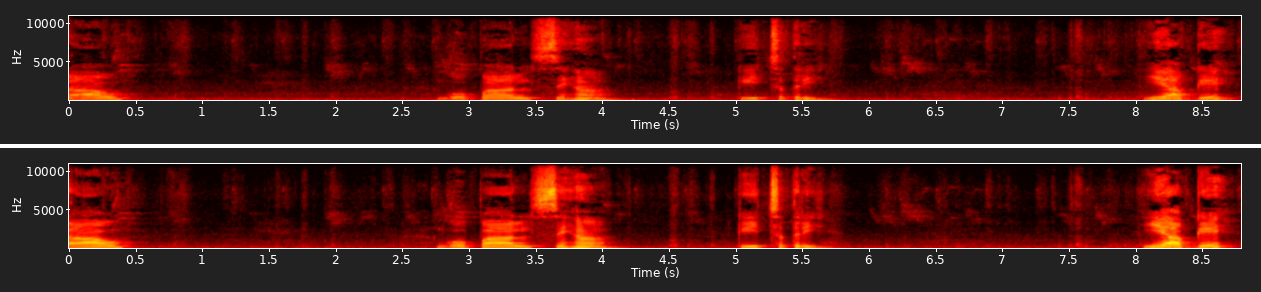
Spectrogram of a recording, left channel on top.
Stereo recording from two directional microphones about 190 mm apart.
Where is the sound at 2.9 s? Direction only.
55° right (ahead or behind).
